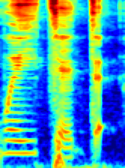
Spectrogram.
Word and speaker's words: waited: And as in waited, id. Do you see it?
